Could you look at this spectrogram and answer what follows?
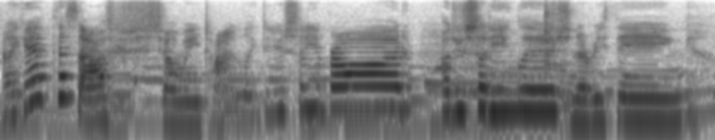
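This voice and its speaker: A woman's voice: high-pitched, animated, fairly quick, rough recording. A young woman with an American accent chats casually and informally, thinking aloud as she answers viewers' questions in a vlog. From United States and Japan. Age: young adult. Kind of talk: casual Q&A chat to camera. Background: background music.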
